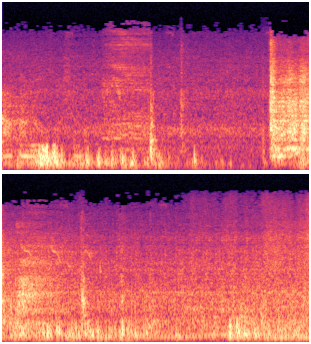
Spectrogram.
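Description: A vehicle engine starts with a sudden loud catch about two and a half seconds in, then keeps running steadily.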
